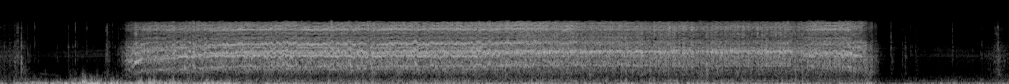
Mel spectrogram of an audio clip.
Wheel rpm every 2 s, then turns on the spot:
50, 200, 220, 230, 90.
8-10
